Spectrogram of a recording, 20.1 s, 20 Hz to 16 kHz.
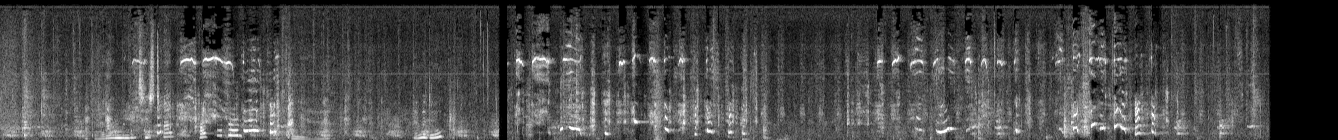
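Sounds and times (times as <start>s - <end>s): dogs yapping and yelping: 0.0s - 19.1s.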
